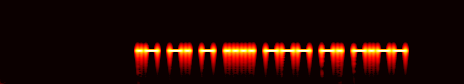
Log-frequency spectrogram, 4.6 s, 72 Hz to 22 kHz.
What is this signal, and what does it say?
Morse code, heard as a keyed tone, about 30 wpm, 700 Hz. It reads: ANTHONY
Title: USA Common Names - 30wpm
